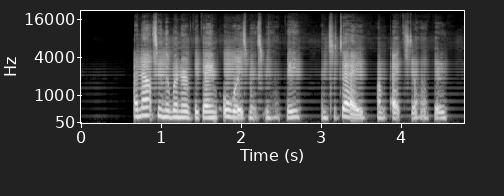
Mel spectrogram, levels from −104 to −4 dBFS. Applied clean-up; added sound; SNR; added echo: neural mask model RNNoise.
